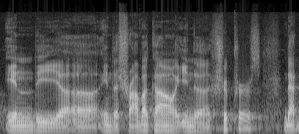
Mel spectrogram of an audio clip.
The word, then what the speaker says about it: shravaka: monk okay it doesn't it's pronounced it's shravaka not sriracha you you like sriracha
